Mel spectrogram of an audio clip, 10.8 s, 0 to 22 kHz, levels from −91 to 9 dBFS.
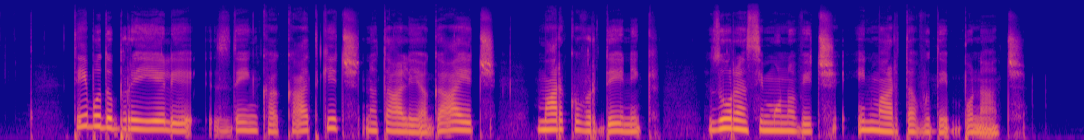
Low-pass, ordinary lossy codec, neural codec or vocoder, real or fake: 19.8 kHz; none; none; real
